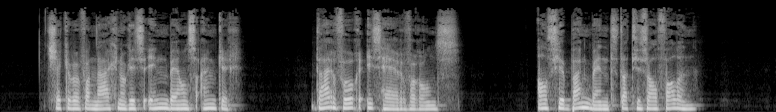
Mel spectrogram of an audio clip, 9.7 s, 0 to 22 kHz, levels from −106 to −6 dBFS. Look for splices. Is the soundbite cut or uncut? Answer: cut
